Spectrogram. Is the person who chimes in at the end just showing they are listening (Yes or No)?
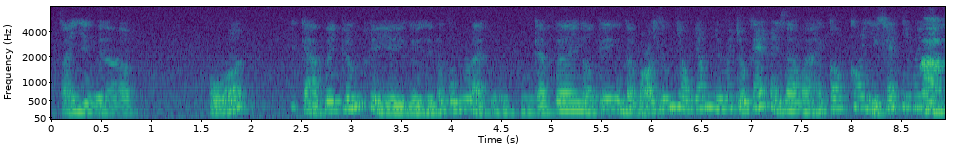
No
